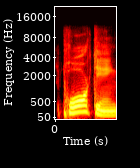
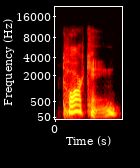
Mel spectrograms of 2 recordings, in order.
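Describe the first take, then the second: First: It is said in a New York accent. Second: It is said in a plain, neutral accent.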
